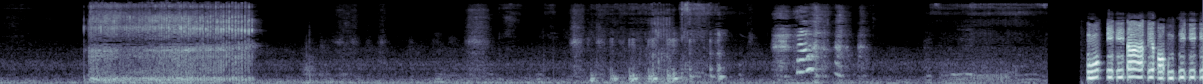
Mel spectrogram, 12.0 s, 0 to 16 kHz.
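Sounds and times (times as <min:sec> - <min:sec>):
rasping snore-like breath: 0:00.8 - 0:02.6, 0:09.4 - 0:10.5.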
